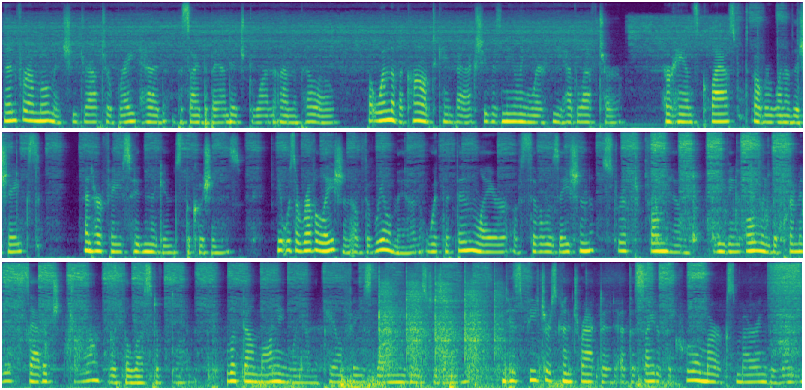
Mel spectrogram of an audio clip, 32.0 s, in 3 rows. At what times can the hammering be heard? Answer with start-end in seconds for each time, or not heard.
9.6-11.2, 26.4-28.1.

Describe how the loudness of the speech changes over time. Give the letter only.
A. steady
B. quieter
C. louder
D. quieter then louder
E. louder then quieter
A.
